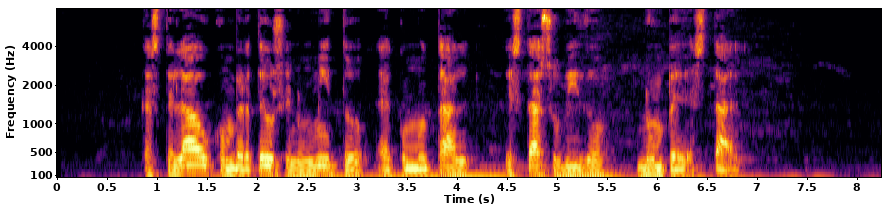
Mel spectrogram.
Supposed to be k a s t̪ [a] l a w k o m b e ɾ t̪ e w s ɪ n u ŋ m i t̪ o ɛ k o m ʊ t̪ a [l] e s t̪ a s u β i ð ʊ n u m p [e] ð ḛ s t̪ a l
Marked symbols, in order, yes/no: no, yes, yes

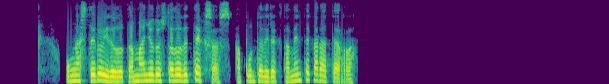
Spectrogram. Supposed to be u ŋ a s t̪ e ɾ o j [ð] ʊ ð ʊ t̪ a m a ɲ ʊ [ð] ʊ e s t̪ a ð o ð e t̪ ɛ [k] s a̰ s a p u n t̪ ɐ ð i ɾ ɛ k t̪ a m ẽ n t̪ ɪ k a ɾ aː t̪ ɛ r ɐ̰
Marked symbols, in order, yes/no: yes, yes, yes

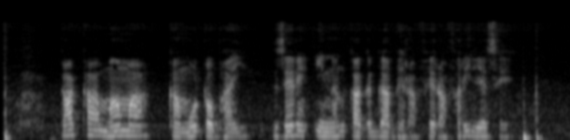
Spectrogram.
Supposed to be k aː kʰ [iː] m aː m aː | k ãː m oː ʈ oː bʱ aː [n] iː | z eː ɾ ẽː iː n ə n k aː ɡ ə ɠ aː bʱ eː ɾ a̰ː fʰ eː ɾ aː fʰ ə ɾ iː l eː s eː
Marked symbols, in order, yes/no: no, no

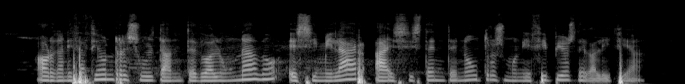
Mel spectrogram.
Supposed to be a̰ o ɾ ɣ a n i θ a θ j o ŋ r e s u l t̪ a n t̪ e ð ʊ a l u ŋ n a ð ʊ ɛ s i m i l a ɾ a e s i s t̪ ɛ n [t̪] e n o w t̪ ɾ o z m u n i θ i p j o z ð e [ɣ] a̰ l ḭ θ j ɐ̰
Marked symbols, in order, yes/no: yes, yes

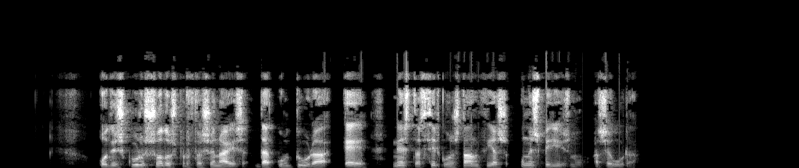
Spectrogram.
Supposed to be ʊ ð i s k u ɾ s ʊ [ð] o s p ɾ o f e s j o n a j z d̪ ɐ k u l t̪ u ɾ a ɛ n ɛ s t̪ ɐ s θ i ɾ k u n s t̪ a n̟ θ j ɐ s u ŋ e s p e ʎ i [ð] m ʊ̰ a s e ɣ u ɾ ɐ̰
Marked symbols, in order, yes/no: yes, no

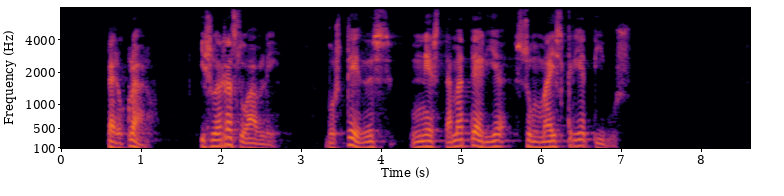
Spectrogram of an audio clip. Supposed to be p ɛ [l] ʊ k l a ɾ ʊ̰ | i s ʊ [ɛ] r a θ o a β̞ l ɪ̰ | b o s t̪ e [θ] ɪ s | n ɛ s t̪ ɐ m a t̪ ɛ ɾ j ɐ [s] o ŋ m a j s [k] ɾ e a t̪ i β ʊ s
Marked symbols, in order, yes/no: no, yes, no, yes, yes

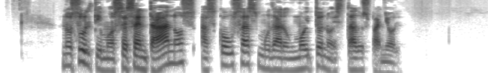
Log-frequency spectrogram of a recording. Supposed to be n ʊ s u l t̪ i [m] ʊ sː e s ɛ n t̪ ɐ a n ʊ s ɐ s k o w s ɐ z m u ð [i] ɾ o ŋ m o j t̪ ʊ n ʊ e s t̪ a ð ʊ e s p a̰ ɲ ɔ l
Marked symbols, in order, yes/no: yes, no

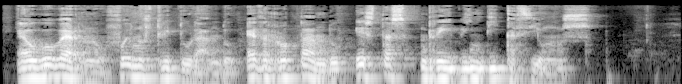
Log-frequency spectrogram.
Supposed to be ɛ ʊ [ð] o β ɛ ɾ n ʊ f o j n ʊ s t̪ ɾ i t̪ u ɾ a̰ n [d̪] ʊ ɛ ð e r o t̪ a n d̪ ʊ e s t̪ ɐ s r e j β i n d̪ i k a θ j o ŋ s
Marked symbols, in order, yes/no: no, yes

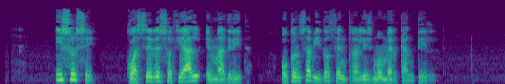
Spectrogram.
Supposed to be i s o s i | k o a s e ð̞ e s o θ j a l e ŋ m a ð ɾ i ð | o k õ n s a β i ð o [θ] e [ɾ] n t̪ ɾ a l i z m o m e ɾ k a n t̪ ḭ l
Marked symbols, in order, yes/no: yes, no

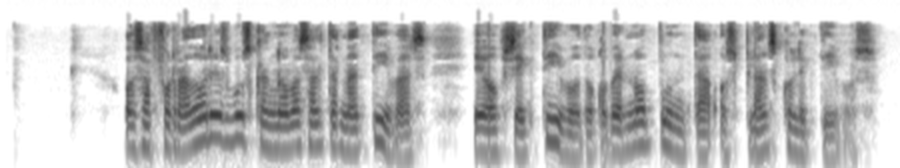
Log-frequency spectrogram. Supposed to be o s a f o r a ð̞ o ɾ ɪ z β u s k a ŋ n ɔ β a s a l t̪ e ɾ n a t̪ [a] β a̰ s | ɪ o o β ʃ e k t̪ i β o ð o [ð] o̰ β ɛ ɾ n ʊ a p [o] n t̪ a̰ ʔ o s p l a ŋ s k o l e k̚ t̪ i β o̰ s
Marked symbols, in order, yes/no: no, no, no

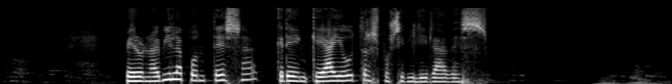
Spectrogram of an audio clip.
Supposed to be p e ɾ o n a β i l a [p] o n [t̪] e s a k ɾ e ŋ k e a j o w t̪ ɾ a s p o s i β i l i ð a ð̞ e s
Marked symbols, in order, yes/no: yes, yes

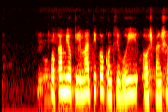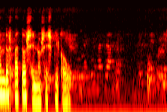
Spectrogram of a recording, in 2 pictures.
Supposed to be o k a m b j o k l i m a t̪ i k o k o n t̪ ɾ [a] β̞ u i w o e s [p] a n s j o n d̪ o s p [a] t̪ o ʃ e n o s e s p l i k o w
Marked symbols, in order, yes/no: no, yes, yes

